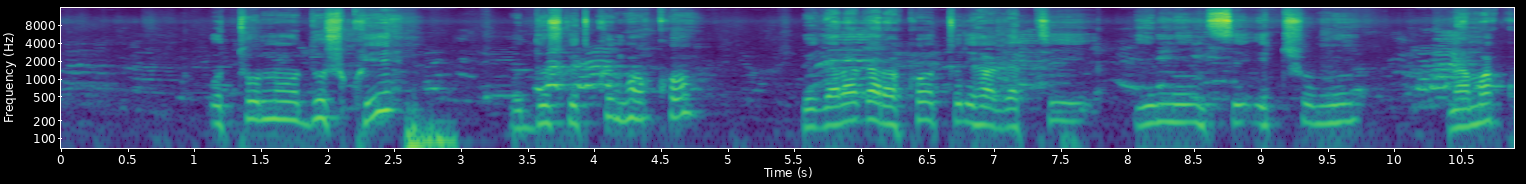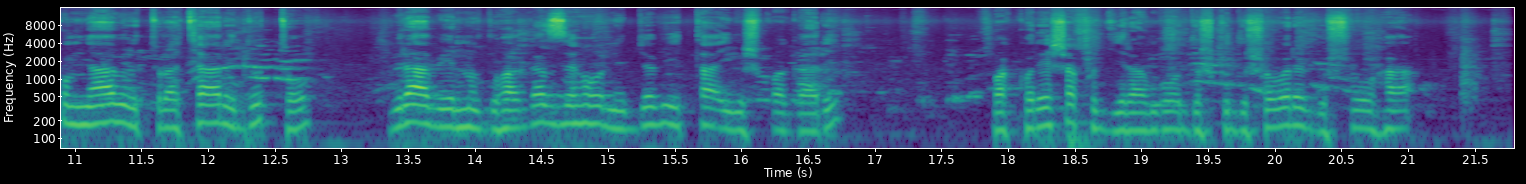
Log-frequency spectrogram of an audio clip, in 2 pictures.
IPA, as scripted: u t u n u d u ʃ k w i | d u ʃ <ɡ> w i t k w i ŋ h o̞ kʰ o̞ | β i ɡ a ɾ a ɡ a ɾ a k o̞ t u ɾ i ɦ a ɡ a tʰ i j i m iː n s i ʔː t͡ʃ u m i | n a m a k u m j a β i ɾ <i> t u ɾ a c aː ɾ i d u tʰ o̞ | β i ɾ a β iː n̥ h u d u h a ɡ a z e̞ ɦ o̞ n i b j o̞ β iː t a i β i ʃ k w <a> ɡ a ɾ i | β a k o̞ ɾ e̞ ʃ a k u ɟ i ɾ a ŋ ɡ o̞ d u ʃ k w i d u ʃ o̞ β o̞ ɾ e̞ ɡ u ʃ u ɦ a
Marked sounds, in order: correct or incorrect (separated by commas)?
incorrect, correct, correct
